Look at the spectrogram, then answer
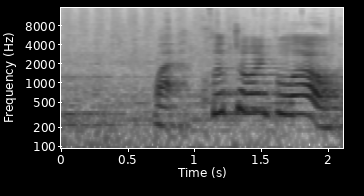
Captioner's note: speaking with mouth full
